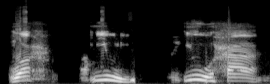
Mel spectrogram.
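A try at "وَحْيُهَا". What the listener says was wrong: এটা একটু ত্রুটি আছে, ইউই হবে। ইয়া ইয়া দুই পেশ ইউই ইউই।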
